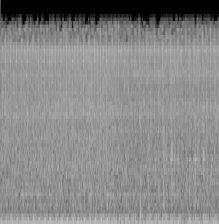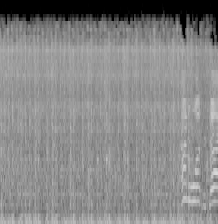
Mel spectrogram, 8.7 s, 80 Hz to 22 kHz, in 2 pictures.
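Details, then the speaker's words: 1974 Jeep CJ5 rock crawler, first start after sitting 4–5 years: deep slow idle that wavers and stumbles, sounding starved; owner will raise the idle until varnished stale gas clears, cause suspected. "a little bit to adjust the idle a little bit up until I get some of that varnish and stretch gas running through there"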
